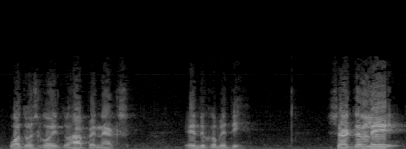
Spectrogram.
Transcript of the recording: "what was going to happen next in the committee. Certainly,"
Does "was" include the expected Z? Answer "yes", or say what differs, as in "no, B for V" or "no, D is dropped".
no, S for Z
